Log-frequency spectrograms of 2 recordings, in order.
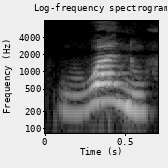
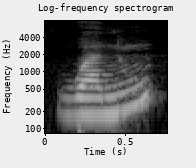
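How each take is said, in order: First: Louder "Wanou" as a riddle; called-out syllable. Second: Said in the usual way. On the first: Shown as a demonstration. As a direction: call out "Wanou" to the class. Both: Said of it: "de deviner lesquels c'est".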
